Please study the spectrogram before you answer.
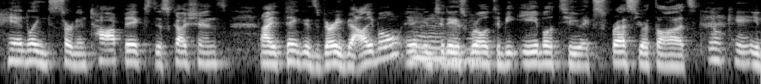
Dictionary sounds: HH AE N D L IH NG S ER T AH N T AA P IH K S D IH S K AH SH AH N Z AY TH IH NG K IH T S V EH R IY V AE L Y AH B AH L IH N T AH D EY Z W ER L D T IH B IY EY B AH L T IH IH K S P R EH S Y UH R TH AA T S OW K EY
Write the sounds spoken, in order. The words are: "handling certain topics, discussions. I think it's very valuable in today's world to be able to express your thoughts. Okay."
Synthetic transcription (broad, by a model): HH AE N D L IH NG S ER T N T AA P IH K S D IH S K AH SH AH N Z AY TH IH NG K IH T S V EH R IY V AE L Y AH B L IH N T AH D EY Z W ER L D T IH B IY EY B L T IH IH K S P R EH S Y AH R TH AA T S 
